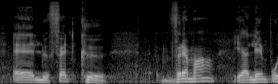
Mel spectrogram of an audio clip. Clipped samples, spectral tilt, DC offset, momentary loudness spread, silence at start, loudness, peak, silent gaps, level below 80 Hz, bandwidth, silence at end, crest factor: under 0.1%; -5.5 dB/octave; under 0.1%; 14 LU; 0 s; -26 LUFS; -8 dBFS; none; -58 dBFS; over 20 kHz; 0 s; 18 dB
